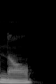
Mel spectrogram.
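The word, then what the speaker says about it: Knull: null crow just null as far as i know it's just null i always want to pronounce the k in that yeah i don't know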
